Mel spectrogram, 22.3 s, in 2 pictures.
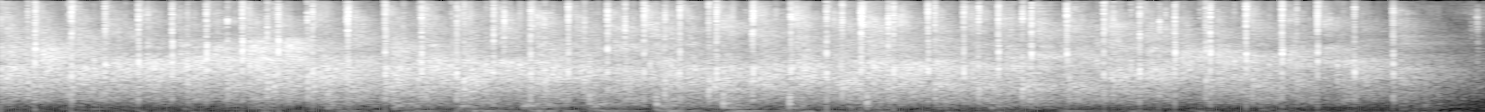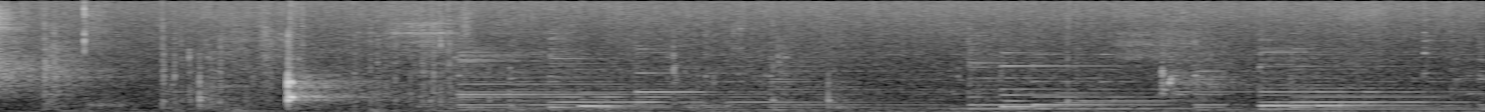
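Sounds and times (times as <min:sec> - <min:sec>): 
concert applause welcoming a classical guitarist in San Francisco: 0:00.0 - 0:11.1.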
